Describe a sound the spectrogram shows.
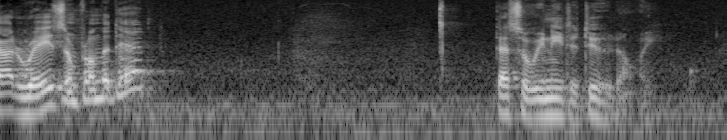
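An elderly man speaks slowly and earnestly into a microphone, with pauses.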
